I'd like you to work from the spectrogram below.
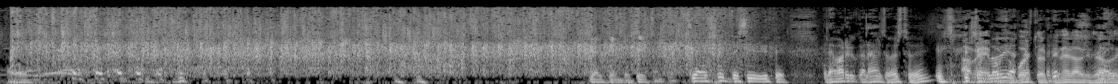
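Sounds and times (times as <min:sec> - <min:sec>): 
laughter: 0:00.0 - 0:07.9, 0:09.4 - 0:11.1
large crowd applauding: 0:00.0 - 0:08.6
speech: 0:01.0 - 0:02.6, 0:05.9 - 0:11.1.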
